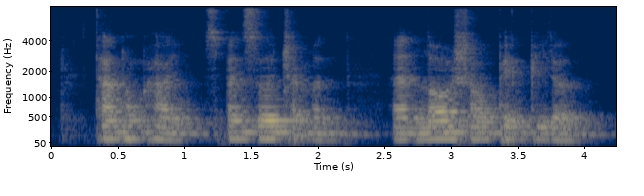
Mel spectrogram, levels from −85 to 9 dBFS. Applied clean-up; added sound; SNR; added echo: none; none; none; reverberation time 0.6 s.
